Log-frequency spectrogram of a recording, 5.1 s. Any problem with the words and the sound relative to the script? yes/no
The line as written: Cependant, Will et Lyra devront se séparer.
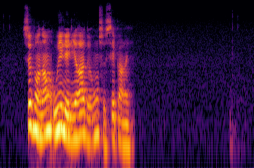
no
